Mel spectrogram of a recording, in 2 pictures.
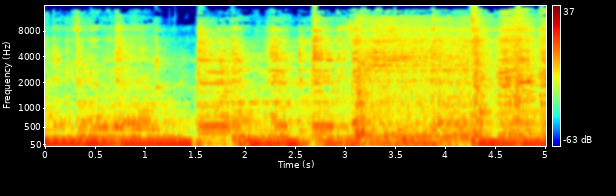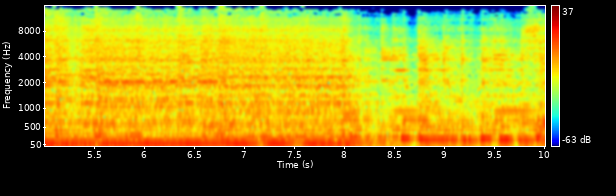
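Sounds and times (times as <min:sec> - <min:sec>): guitars playing: 0:00.0 - 0:10.0
brass band music: 0:01.6 - 0:10.0
tuba low line: 0:02.8 - 0:09.8.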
